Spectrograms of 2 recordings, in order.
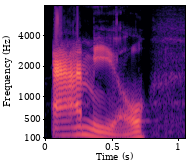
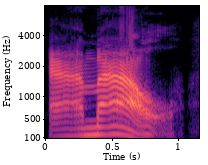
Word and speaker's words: Amyl: __ ] pronunciation again not Amil but Amal e example anal spelled AML so I'm I'm getting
